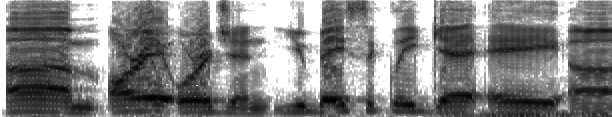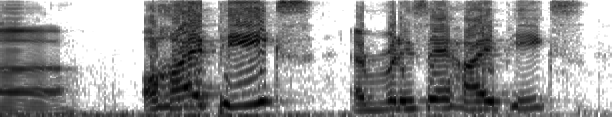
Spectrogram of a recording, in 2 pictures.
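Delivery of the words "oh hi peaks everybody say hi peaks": excited greeting. Real, not acted. Greeting a viewer.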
